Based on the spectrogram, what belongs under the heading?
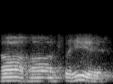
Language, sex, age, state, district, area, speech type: Hindi, male, 60+, Uttar Pradesh, Sitapur, rural, conversation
